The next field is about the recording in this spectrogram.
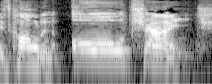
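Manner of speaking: painfully slow, drawn-out, word-by-word, condescending delivery. Speaking to a woman about her husband's vehicle, saying it real slow. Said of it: "I'm going to say it real slow for you".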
